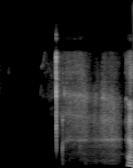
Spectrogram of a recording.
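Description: Dead silence, then a single sharp click just under a second in, followed by a soft hiss of breath on a headset microphone as the man draws breath before speaking again.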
